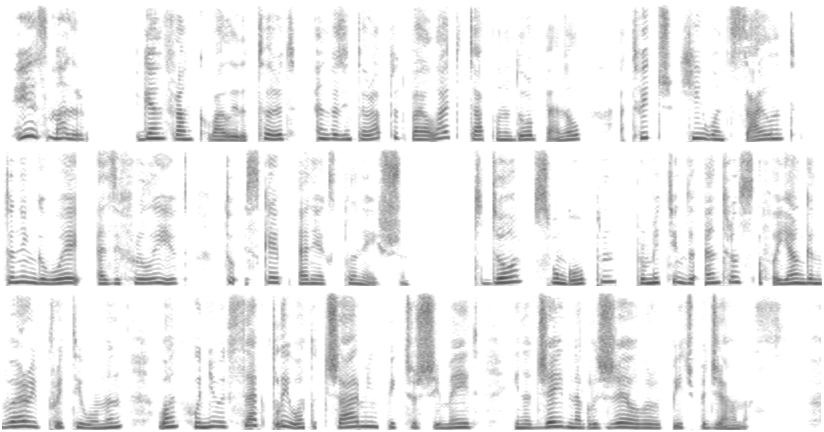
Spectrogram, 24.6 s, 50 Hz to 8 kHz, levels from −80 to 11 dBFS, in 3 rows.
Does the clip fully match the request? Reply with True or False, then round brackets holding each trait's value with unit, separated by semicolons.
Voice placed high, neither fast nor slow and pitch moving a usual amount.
True (235 Hz; 150 wpm; 3.5 semitones)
